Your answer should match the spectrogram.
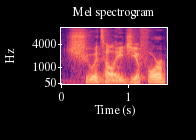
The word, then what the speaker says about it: Chiwetel Ejiofor: It stars, I think this guy's name is pronounced Chiwetel Ejiofor.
